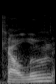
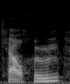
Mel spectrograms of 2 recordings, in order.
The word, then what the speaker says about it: Kowloon: It's Sam or XJaws, and today I'm bringing you guys a team deathmatch game on the map Kowloon. Notice I said Kowloon and not Calhoun.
